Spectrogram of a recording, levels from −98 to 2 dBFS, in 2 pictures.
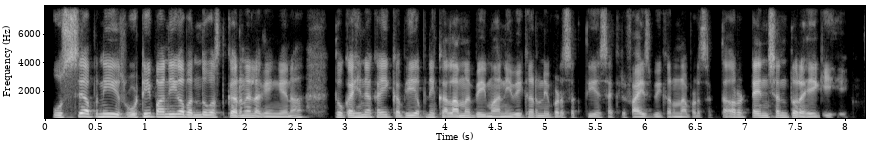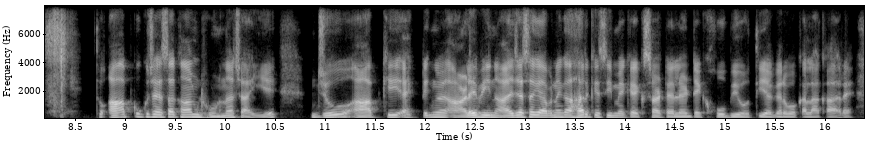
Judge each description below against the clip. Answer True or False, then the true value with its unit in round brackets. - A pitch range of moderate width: False (6.0 semitones)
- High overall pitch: False (140 Hz)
